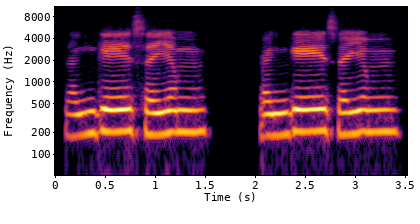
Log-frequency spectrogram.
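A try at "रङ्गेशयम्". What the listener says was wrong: Bhujagashayanam. How you will say Bhujagashayanam? Shantakaram Bhujagashayanam Shayanam Shapara. So here also Rangeshayam Middle of the tongue, upper palate, not from the tip of the tongue, sir.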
